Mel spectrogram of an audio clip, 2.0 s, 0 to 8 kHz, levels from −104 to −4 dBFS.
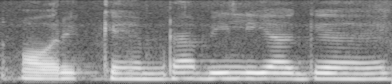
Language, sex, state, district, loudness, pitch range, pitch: Hindi, female, Uttar Pradesh, Shamli, -16 LUFS, 195-205 Hz, 200 Hz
